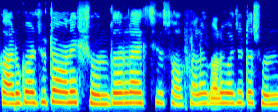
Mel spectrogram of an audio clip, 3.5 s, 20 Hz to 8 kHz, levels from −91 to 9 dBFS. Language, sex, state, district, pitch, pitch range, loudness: Bengali, female, West Bengal, Malda, 270 Hz, 250-280 Hz, -16 LUFS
